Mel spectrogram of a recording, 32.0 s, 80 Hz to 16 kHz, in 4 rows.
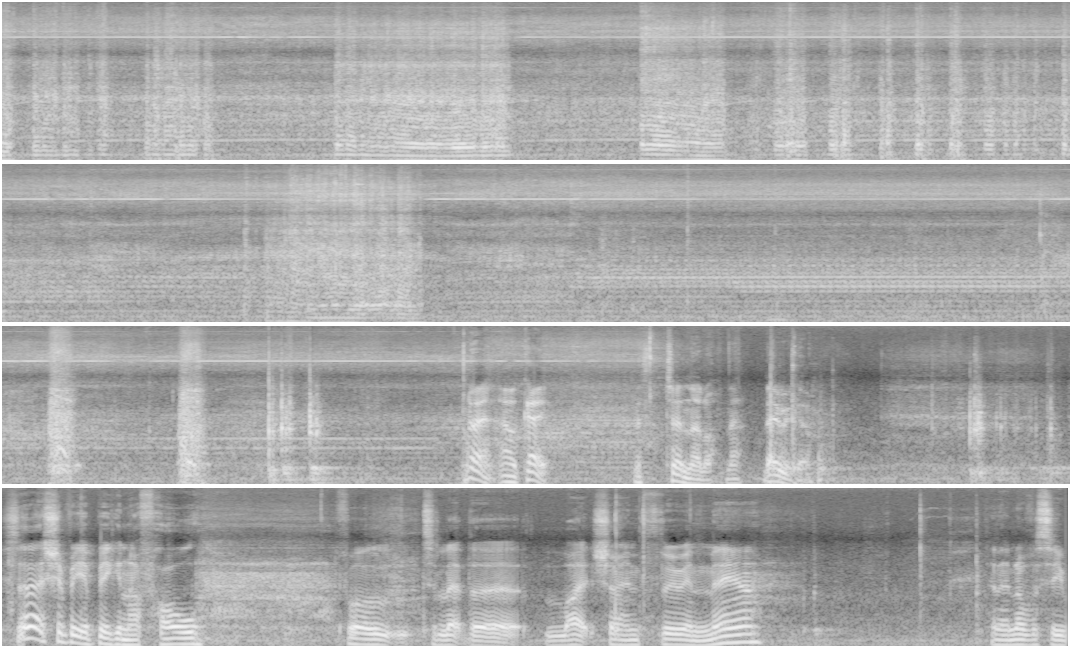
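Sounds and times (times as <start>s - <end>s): drill boring through plastic: 0.0s - 21.6s, 22.7s - 24.4s
sharp knocks: 21.8s - 24.2s.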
